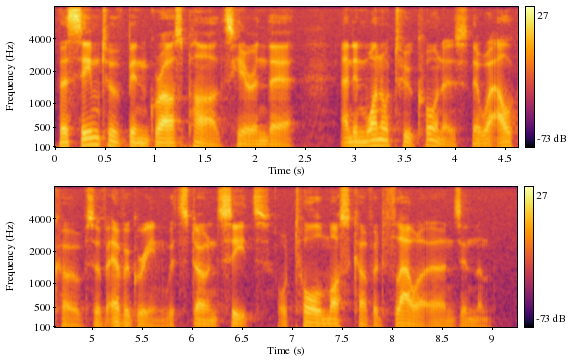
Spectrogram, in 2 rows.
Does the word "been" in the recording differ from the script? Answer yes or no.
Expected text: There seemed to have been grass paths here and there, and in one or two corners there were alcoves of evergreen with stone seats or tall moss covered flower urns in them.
no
